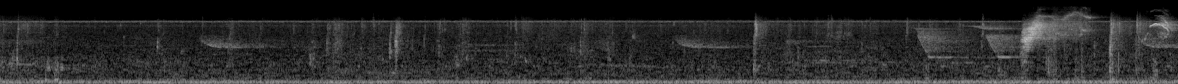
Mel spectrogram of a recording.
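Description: Macaques at a water jar: a few short falling squeaks, then two loud, high-pitched squeals near the end, over a steady background rumble with scattered light clicks.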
